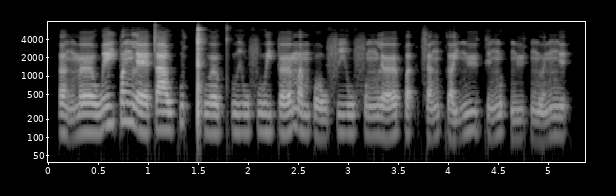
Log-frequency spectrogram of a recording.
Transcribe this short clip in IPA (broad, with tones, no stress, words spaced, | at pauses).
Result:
ɐ˨˩ŋmœː˨we˥j pɐ˥ŋlɛː˨t̪aː˧wkʷɐ˥t̚ kʷʰœː˧kʷʰiː˧w fuː˨jpœː˨˥ mɐ˧m po˨wfiː˧w fʊ˨˧ŋlœː˨˥ pɐ˨˥k̚sɐ˨˥ŋ kɐ˨˧jŋyː˥ kɪ˨˥ŋʊ˨k̚ŋyː˨t̚ ŋɵ˨˥nŋɪ˥k̚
